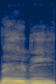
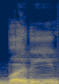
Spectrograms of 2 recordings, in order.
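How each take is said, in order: First: The first vowel is an 'air' sound. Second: The first vowel is a short 'uh' sound. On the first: The speaker calls it right. "बैरी है" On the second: The speaker calls it wrong. "ये शब्द बरी नहीं है"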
